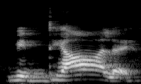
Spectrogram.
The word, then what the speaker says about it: विद्यालयः: 99% लोग करते हैं विद्यालय। विद्यालय डू यू सी the sound of धनुष का ध नहीं। हमें उस तरह से उच्चारण नहीं करना है। Your the should be soft अल्पप्राण।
